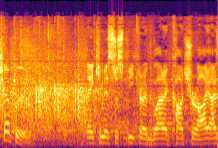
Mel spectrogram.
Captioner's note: some Applause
